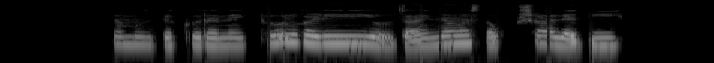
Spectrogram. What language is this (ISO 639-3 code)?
pus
